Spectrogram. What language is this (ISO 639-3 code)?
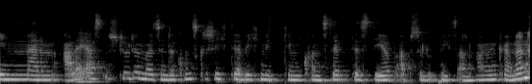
deu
